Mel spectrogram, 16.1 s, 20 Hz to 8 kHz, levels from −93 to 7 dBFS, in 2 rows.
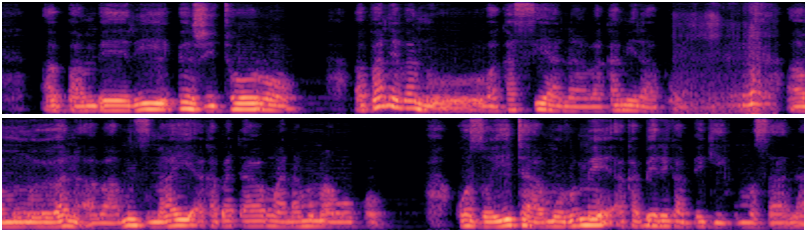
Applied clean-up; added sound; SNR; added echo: neural separator model SepFormer DNS4.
